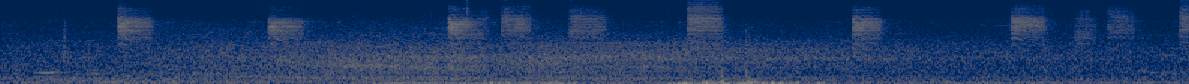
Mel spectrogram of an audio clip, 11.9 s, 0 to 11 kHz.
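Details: A Northern mockingbird harassing a juvenile red-shouldered hawk in territorial defence, outskirts of Orlando, Florida, 5 May 2019, gives harsh, noisy chack notes singly or in quick pairs every second or two over a low rumble.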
